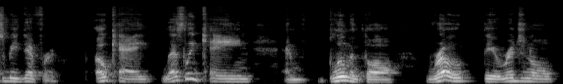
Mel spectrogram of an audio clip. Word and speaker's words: Kean: Leslie Kain. All right, I'll say it right. The lady spells her name K E an. That's Keen to me. But no, she wants people to say Kain cuz she wants to be different.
